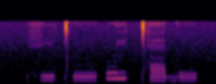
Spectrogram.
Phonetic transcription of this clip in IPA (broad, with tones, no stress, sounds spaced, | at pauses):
f y˨ ǀʰ ɯ˨ | w y˥ ǀʰ æ˨ d̪ ɯ˩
